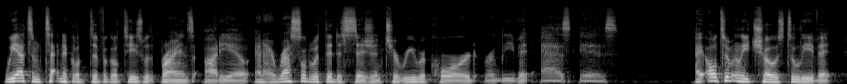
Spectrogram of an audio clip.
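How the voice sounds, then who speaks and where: Low-voiced man hosting a podcast. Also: darkish tone. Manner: measured storytelling narration. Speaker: podcast host. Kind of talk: scripted podcast intro and interview.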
